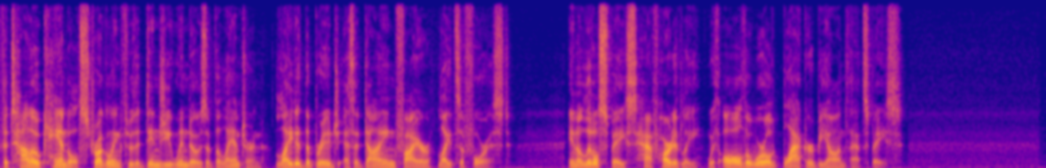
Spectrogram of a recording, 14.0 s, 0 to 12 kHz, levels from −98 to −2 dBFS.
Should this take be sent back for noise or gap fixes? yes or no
no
